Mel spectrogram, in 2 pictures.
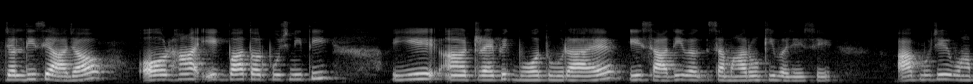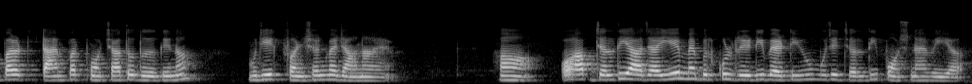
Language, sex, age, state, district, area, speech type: Hindi, female, 30-45, Madhya Pradesh, Gwalior, urban, spontaneous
